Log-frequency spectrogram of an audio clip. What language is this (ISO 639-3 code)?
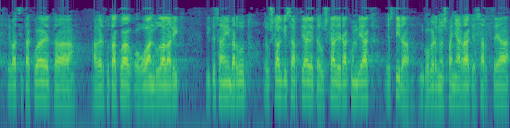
eus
